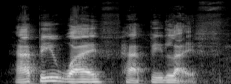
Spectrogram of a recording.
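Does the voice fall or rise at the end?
falls. The voice falls at the end, like a statement.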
